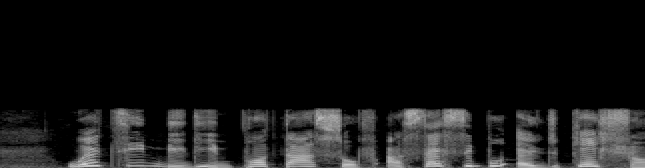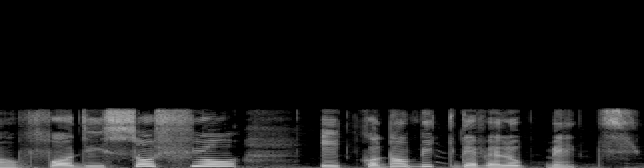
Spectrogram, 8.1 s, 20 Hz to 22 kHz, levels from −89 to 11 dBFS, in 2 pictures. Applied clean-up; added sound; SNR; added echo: none; none; none; none.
